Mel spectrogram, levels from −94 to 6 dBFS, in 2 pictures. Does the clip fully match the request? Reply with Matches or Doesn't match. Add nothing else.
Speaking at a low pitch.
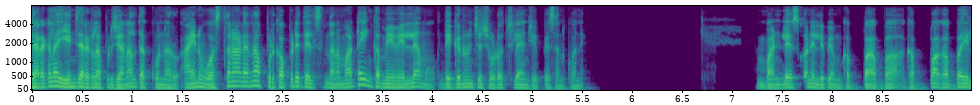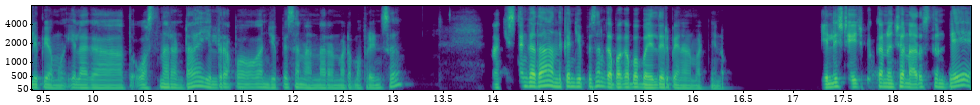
Matches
